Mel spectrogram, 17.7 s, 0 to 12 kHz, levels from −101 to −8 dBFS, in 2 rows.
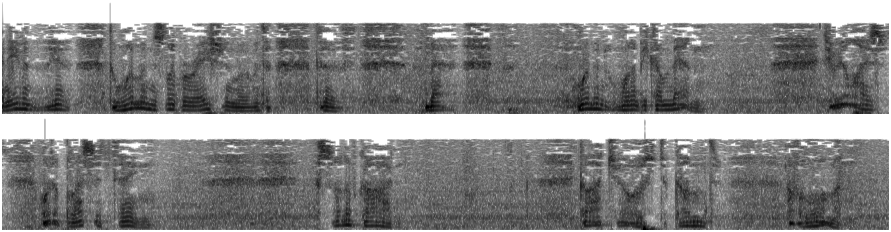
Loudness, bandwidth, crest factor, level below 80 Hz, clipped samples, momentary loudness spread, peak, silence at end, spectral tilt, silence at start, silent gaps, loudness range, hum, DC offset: -17 LUFS; 6.4 kHz; 18 dB; -34 dBFS; under 0.1%; 12 LU; 0 dBFS; 0 s; -4 dB/octave; 0 s; none; 3 LU; none; under 0.1%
